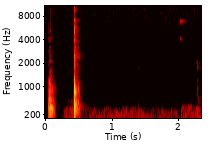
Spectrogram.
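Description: Two short clicks about half a second apart, followed by a faint low hum.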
